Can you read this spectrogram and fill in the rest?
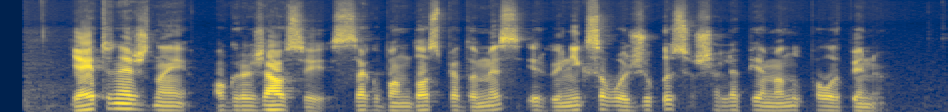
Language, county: Lithuanian, Vilnius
